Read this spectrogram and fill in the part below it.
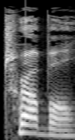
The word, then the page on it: trouble: American English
